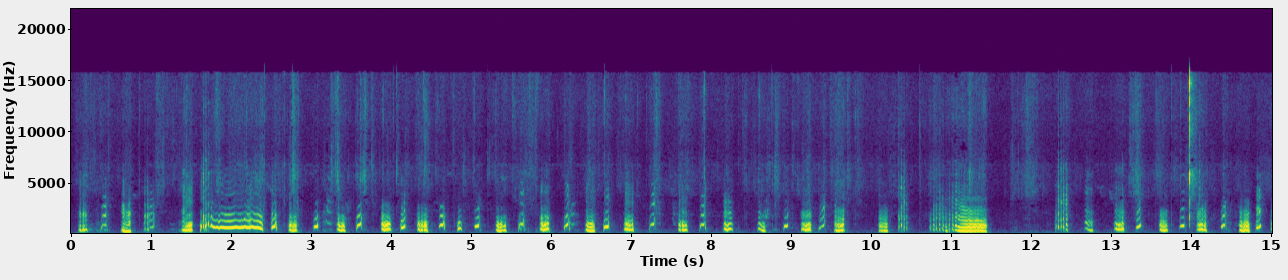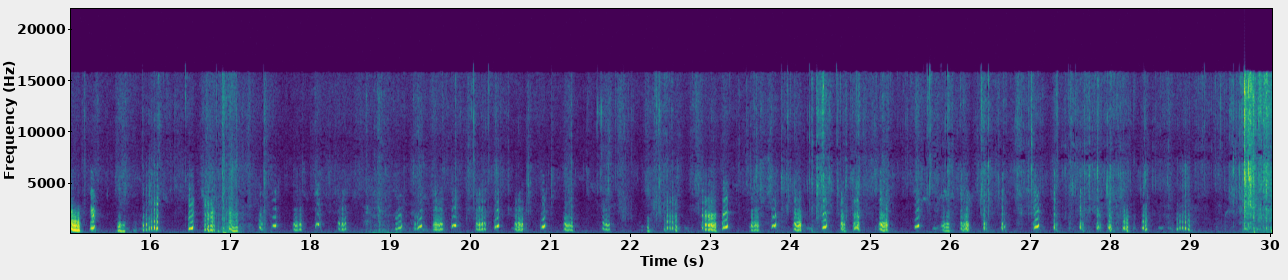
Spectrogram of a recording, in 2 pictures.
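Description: Southern red-billed hornbill giving its clucking call: a long series of short clucks, about three a second, broken by a longer drawn note about two seconds in and another about eleven seconds in.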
